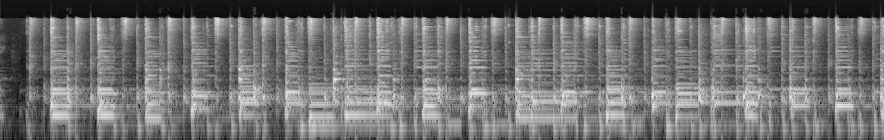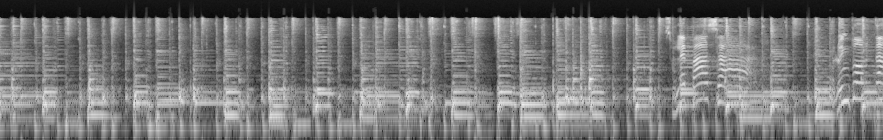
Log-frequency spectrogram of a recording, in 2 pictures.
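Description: Acoustic guitar played as a song's introduction, a steady run of plucked notes and chords. A woman's singing voice comes in over it near the end.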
